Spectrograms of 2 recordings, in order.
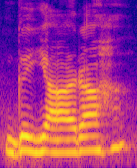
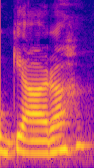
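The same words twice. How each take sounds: First: ग्यारह drawn out slowly, as written; spelling pronunciation. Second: ग्यारह said naturally, at normal speed; spoken pronunciation. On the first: Teacher slowly reads ग्यारह as it is written. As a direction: sound out ग्यारह slowly, letter by letter. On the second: Teacher gives the spoken form of ग्यारह. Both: Shown as a demonstration. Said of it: "को ग्यारह".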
